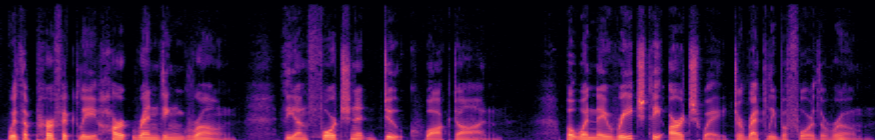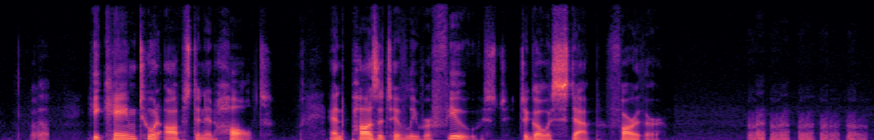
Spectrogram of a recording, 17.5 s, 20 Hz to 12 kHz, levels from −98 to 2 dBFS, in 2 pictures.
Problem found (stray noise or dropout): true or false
true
